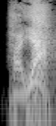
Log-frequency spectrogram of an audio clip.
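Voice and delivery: "Hayah" shouted loud, rising at the end; shouted Hebrew word. Shown as a demonstration. Preacher showing the congregation how to say "Hayah". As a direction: bark out "Hayah" with full force. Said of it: "you gotta say it like that".

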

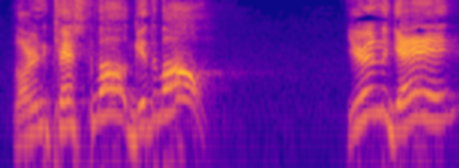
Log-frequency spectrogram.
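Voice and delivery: high, loud sideline yell; coach shouting. Acted. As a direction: bark it like a coach. Coach yelling at fielder.

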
